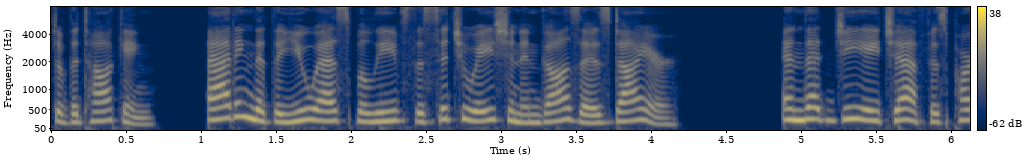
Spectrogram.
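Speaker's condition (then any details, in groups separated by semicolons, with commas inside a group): No condition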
